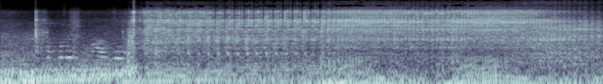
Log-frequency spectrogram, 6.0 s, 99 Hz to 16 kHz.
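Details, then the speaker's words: Newly bought Honda XR150 single-cylinder motorcycle starting and idling with a loud, busy valvetrain clatter; a loose rocker arm was found. "So ito yung problema ni boss sa kanyang XR 150 na sobrang ingay talaga."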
